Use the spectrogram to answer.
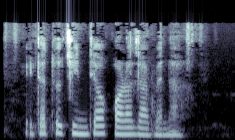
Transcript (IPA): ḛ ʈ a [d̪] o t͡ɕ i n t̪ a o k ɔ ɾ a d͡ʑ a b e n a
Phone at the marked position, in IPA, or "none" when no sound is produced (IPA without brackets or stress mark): t̪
